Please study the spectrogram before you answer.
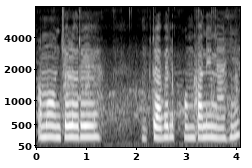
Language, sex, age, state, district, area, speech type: Odia, female, 18-30, Odisha, Subarnapur, rural, spontaneous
